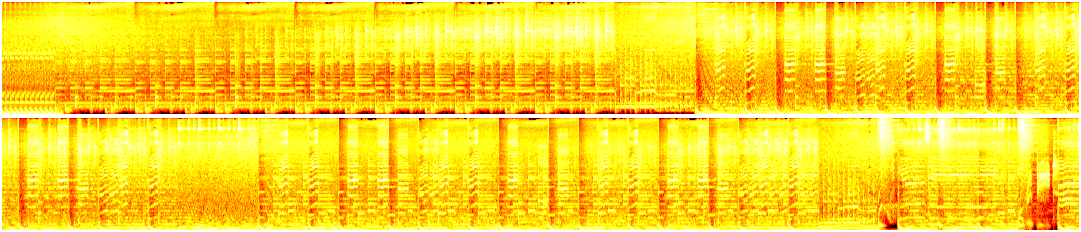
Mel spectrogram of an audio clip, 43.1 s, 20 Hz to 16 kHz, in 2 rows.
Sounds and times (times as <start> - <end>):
Music: 0.0 - 43.0
Singing: 11.9 - 24.9, 26.9 - 43.0.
